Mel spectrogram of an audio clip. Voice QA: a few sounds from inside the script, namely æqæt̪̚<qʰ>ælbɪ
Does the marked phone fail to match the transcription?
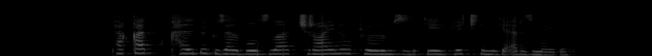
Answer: no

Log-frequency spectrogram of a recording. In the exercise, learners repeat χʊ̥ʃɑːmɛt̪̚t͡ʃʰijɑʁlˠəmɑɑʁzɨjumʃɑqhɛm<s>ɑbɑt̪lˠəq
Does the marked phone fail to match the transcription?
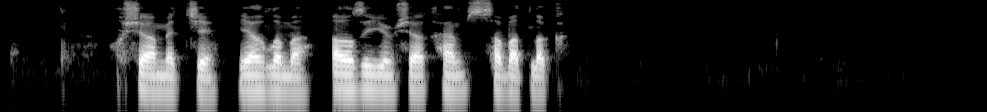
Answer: no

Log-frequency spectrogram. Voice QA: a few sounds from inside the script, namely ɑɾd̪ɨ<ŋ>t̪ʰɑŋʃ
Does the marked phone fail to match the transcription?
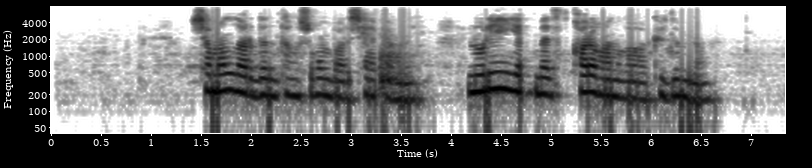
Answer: yes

